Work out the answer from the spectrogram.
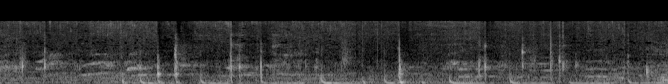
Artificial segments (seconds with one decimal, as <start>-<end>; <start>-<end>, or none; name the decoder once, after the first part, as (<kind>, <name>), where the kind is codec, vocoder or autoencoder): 3.5-5.7 (codec, DAC)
